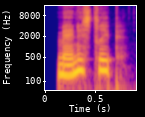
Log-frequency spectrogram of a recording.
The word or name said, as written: mandestrip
